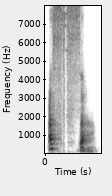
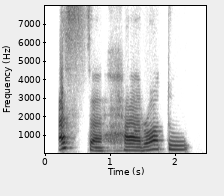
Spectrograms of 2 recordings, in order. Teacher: we need to join this hamza to the sin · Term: sin mushaddad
